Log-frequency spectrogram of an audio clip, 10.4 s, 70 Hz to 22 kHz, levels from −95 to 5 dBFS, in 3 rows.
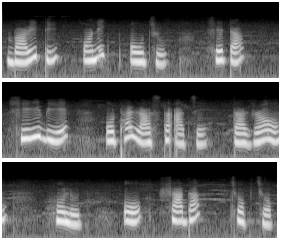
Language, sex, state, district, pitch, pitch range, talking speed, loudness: Bengali, female, West Bengal, Paschim Medinipur, 260 Hz, 235-285 Hz, 90 wpm, -14 LUFS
